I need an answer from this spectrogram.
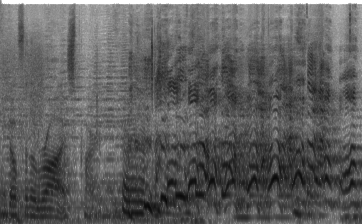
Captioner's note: laughter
